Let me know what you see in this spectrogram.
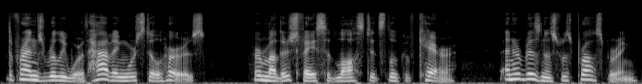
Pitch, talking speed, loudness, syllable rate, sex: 180 Hz, 205 wpm, -18 LUFS, 5.6 syllables/s, female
